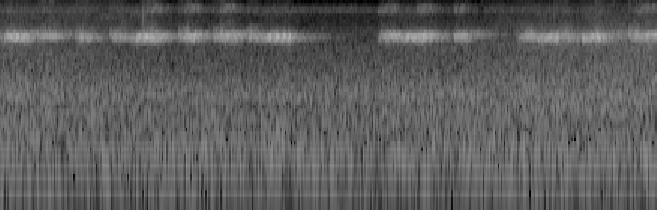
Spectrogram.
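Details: Cricket-like insect chirping in short trilled pulses, grouped into runs with a pause near three seconds, over a constant low rumbling background.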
